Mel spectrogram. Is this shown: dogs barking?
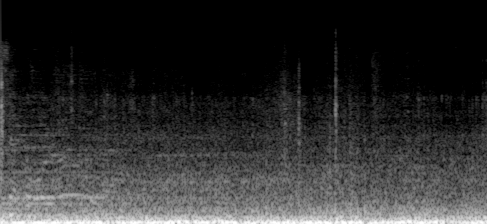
no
